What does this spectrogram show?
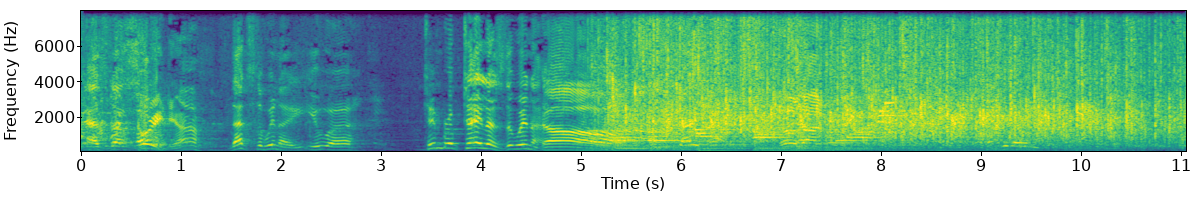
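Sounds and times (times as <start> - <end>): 
speech: 0.0 - 7.8, 9.2 - 9.7
crowd applause: 5.0 - 11.0.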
